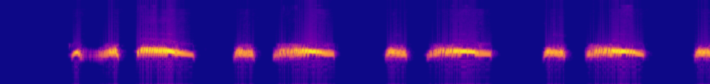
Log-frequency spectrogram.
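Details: Spotted dove kept as a decoy bird for luring wild doves, singing in daily voice training. Its low, hoarse cooing phrases come as a short note followed by a longer drawn-out coo, repeated about once a second.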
